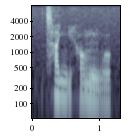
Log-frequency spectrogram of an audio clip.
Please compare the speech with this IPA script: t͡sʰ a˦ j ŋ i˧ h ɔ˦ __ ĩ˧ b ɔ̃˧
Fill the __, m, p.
m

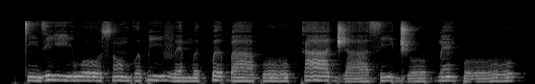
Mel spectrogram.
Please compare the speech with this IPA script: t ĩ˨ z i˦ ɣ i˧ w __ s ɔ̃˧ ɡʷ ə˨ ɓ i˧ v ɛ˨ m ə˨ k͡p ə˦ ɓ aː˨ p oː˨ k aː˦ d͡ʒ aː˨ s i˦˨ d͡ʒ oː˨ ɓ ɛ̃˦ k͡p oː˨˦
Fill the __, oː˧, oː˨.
oː˧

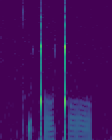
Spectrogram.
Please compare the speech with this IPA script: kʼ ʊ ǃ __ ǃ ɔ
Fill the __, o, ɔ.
ɔ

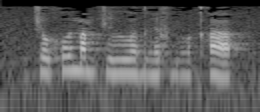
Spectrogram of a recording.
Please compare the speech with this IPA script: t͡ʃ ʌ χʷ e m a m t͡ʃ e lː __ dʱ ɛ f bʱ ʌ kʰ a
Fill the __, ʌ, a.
ʌ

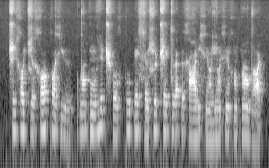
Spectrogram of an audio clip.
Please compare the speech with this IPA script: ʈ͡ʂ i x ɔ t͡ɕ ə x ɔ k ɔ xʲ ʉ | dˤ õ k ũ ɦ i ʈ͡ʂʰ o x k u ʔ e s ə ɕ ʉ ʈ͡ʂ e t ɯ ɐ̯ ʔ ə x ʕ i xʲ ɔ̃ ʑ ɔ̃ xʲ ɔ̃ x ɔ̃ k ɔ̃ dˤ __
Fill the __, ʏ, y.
ʏ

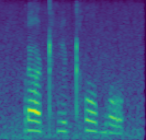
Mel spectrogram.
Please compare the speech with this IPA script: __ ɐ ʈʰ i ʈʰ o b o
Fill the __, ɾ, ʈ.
ɾ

